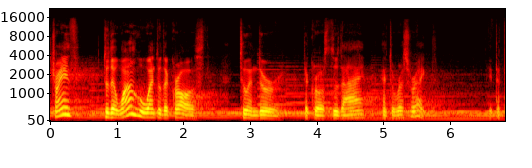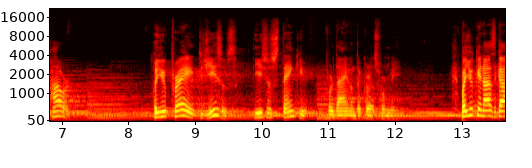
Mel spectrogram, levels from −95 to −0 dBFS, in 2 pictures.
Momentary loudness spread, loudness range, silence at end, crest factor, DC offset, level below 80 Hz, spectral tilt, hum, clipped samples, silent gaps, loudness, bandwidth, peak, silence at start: 19 LU; 6 LU; 0 s; 24 dB; under 0.1%; -74 dBFS; -6.5 dB/octave; none; under 0.1%; none; -28 LUFS; 13.5 kHz; -6 dBFS; 0 s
